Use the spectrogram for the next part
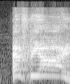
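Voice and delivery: loud shouted battle cry. Shouting a battle cry in character during a fight: battle cry yell. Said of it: "I'm gonna yell out something".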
